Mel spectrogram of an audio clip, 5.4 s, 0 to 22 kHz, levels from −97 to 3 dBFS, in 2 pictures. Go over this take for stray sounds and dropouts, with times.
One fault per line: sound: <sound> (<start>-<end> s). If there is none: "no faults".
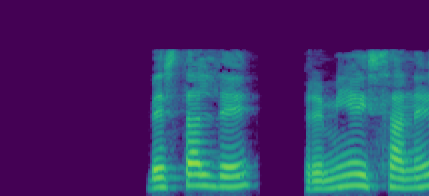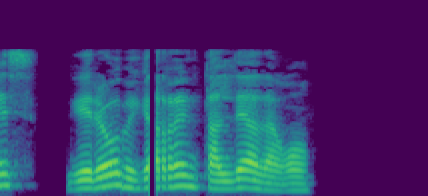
sound: dropout (3.6-3.7 s)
